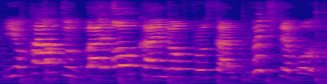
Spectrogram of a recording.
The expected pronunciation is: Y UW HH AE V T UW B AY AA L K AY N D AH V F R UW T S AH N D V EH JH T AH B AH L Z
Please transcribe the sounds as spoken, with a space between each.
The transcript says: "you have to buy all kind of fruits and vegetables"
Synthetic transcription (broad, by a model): Y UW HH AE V T UW B AY AA L K AY N D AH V P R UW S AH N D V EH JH T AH B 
